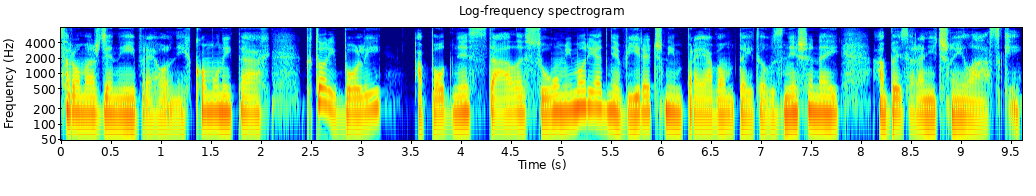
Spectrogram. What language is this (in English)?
Slovak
